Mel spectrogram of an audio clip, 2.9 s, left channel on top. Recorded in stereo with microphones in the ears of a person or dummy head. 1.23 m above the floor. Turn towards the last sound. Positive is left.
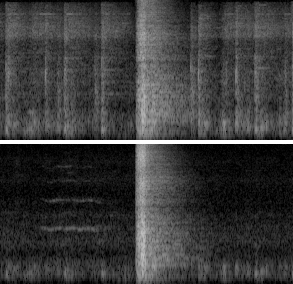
turn(degrees=-55)  # may be behind; listen again after turning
